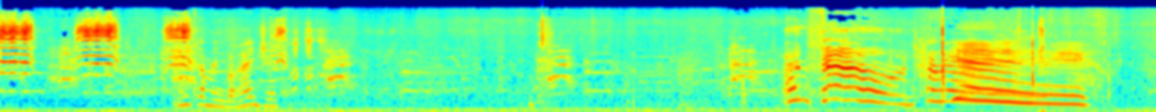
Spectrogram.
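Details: Lost baby goat searching for its mother, giving scattered quavering bleats that end in longer falling cries, mixed with other short animal calls and background noise.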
